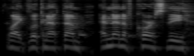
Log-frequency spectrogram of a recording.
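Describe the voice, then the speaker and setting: A man with a bright, sharp voice chats as co-host of a reaction show. His delivery is casual and expressive, and he often interjects conversationally. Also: a little high, quick pace. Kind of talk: casual reaction chat about an anime episode.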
